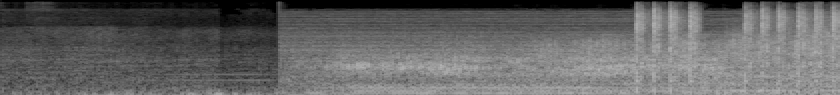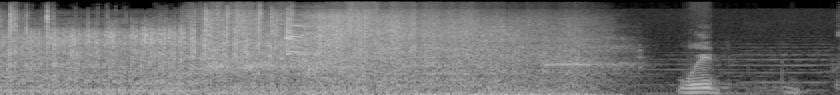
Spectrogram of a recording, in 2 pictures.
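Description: Spitfire propeller aircraft flying overhead on a beach film set, a loud, steady engine drone building and sustained for several seconds, with sharp gunfire bursts layered over it before it cuts off.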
